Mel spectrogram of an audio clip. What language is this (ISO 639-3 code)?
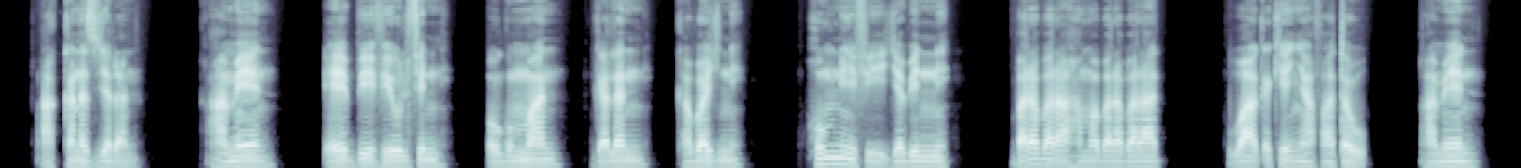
orm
